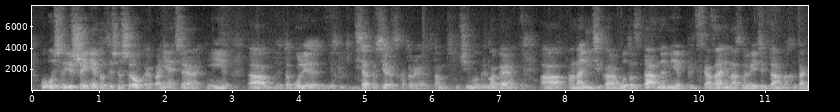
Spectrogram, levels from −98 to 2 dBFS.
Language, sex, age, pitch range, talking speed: Russian, male, 30-49, 100-125 Hz, 165 wpm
